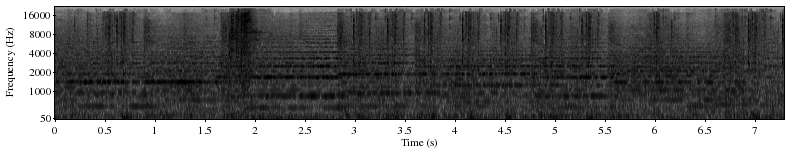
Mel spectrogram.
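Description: Hooves clip-clop at a steady galloping rhythm amid a dense, continuous wash of battle noise and music in Total War, with a Liu Bei campaign horse running far behind.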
